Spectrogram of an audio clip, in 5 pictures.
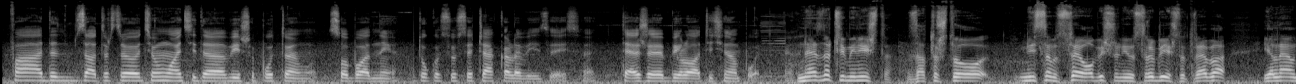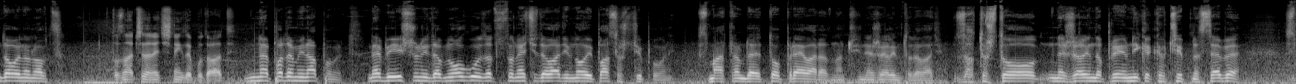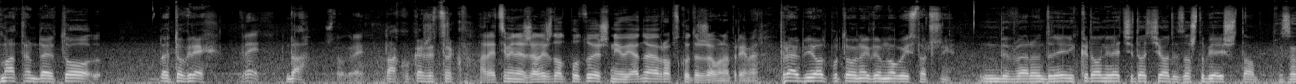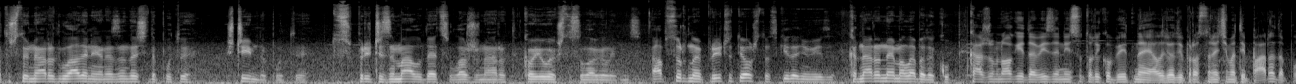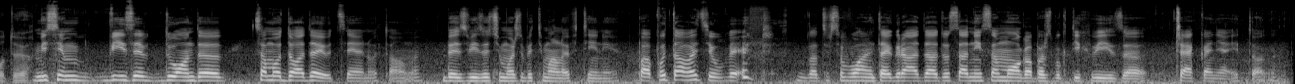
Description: Anketa ukidanje viza - Beograd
